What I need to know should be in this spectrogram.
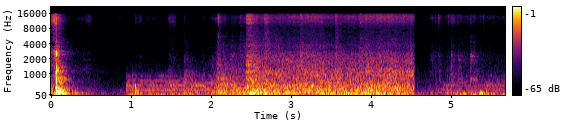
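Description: A garage door rattles and rumbles as it rolls open.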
